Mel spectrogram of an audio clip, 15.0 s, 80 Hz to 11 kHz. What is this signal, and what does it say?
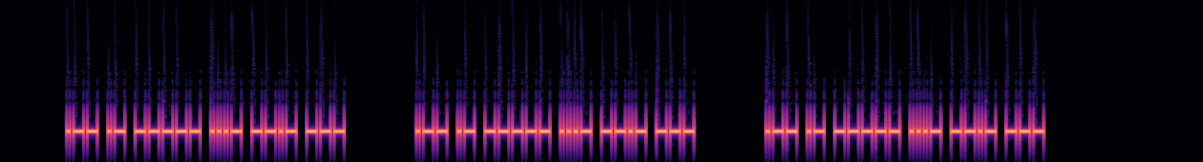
Morse code, heard as a keyed tone, about 28 wpm, 700 Hz. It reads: WA0VQO WA0VQO WA0VQO
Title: USA Call Signs - 6 Characters - Repeated 3x - 28wpm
